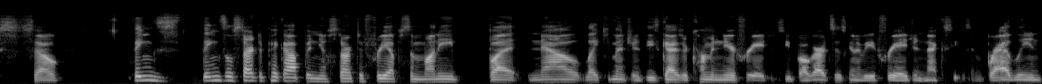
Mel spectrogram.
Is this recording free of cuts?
no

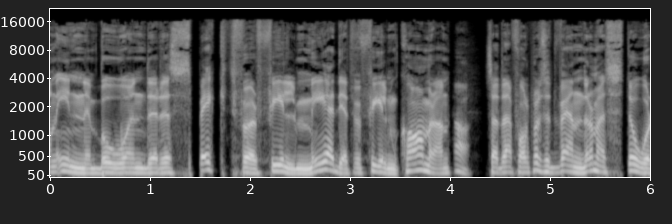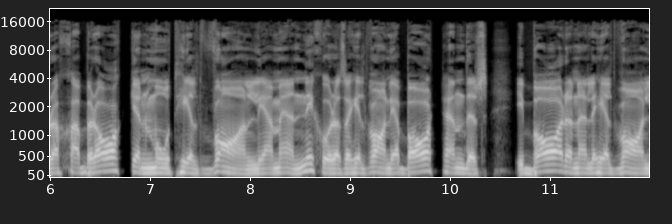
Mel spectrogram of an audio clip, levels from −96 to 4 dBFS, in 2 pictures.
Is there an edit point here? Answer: no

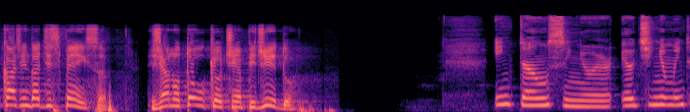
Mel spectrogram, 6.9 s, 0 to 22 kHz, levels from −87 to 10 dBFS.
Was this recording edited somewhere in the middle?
no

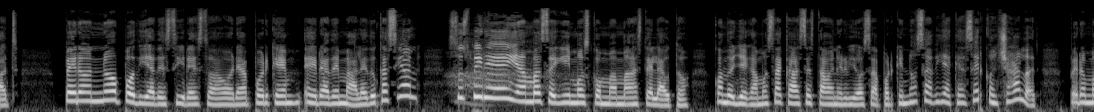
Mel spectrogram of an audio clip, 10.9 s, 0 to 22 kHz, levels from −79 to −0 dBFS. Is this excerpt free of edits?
yes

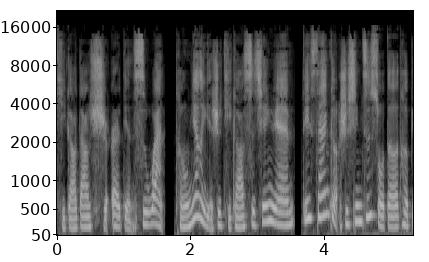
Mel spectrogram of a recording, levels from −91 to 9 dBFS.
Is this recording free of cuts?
no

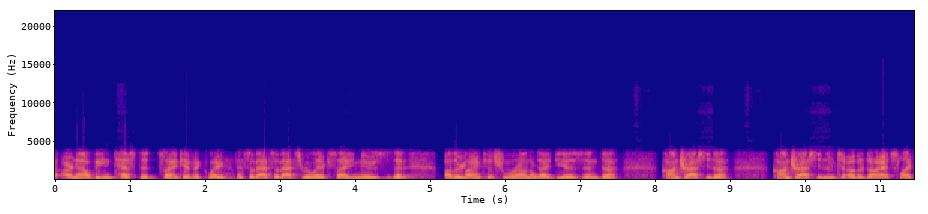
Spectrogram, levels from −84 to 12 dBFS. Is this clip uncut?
no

